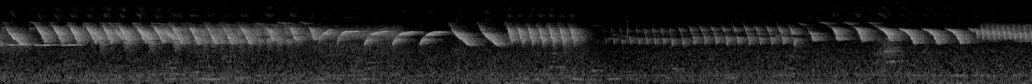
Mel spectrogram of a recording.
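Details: Canary in full 'gacor' song, meant to prompt young canaries to sing: a long run of rapid repeated high notes and swept phrases, a short quieter dip, then more rolling trills.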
